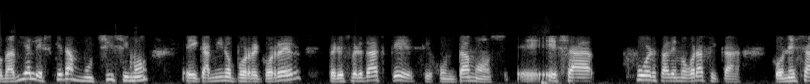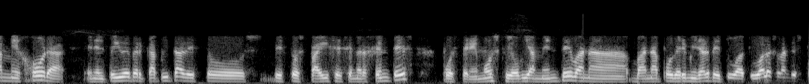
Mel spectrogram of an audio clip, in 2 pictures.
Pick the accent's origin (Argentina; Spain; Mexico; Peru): Spain; a mí me preocupa mucho de cara como persona española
